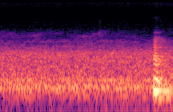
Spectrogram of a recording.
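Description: Steady low background hum of room noise, with a brief short voice sound right at the end.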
